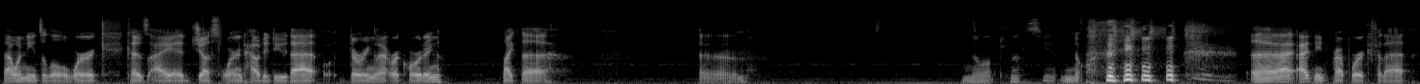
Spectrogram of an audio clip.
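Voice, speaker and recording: A man with a fairly low voice hosts a relaxed podcast conversation. He talks casually and jokingly, with a giggly streak. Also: slow, vocal fry, pauses often. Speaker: podcast host. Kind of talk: casual interview chat.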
